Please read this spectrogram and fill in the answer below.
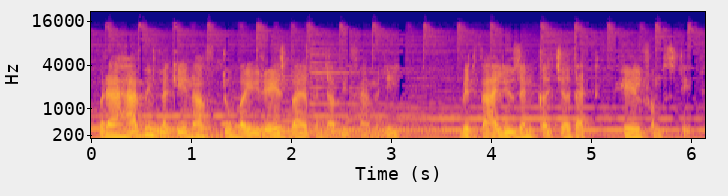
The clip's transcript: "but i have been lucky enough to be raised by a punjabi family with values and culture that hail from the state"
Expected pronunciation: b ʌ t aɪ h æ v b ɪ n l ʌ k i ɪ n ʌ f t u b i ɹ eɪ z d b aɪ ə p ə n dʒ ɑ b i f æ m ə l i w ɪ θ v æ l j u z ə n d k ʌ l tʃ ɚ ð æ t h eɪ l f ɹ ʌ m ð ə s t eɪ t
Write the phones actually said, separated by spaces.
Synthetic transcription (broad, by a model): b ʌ t aɪ h æ v b ɪ n l ʌ k i ɪ n ʌ f t u b i ɹ eɪ z d b aɪ ə p ə n dʒ ɑ b i f æ m ə l i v ɪ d v æ l j u z ə n d k ʌ l tʃ ɚ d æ t h eɪ l f ɹ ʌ m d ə s t eɪ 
